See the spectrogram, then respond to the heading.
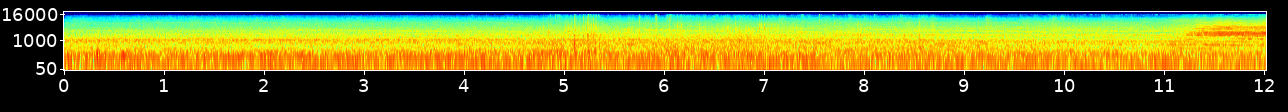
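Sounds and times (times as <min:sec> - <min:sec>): electric train rumble: 0:00.0 - 0:12.0.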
